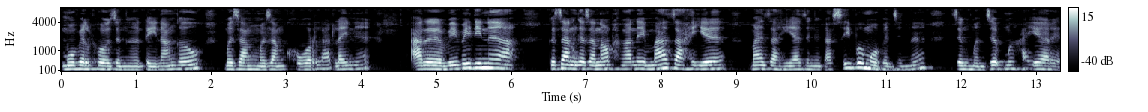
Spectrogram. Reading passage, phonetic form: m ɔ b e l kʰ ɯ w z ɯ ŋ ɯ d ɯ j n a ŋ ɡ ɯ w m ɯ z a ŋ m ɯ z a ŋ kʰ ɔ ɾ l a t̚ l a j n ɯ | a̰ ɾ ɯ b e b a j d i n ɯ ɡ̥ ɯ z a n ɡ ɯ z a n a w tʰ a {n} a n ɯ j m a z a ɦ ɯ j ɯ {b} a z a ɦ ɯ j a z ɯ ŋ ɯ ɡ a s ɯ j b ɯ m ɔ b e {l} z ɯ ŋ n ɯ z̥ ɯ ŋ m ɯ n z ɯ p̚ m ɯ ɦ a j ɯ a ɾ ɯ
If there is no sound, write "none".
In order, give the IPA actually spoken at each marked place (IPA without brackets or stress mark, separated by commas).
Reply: ŋ, m, l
